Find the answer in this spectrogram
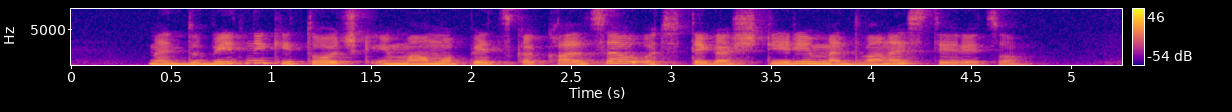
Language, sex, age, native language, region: Slovenian, female, 18-29, Slovenian, Drava region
